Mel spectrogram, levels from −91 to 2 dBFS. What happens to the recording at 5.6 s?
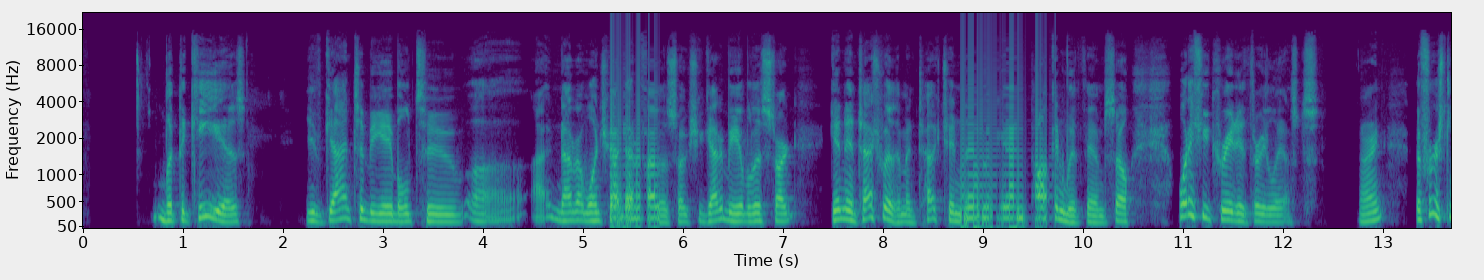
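From 5.26 to 5.76 s, between "to uh not once" and "folks you got to", robotic sound from repeated short buffers turns speech into a rigid 200 Hz buzz. The likely cause is 5 ms blocks repeated for about half the span. A spectrogram shows flat 200 Hz-spaced harmonic stripes, and the waveform shows identical 5 ms cycles.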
